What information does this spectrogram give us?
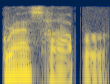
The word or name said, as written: grasshopper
